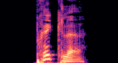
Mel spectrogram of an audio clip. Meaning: inflection of prickeln: 1. first-person singular present 2. first/third-person singular subjunctive I 3. singular imperative
- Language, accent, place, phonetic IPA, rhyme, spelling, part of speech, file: German, Germany, Berlin, [ˈpʁɪklə], -ɪklə, prickle, verb, De-prickle.ogg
